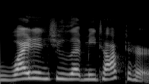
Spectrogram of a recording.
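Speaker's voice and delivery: ordinary talk, nothing marked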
